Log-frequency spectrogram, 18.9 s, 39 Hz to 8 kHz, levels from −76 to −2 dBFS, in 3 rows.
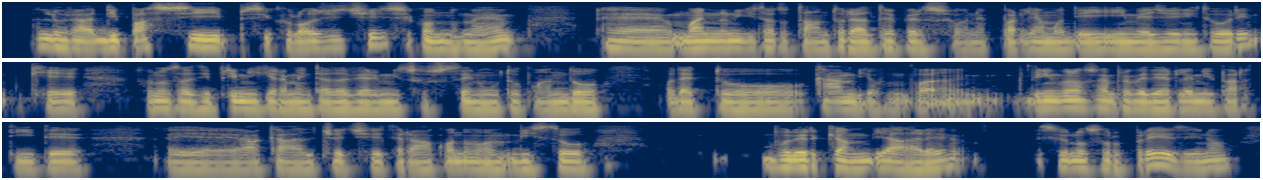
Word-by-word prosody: Allora, 110 -5 +2
di 105 +1 +2
passi 110 0 +6
psicologici 105 +7 0
secondo 95 -8 +1
me, 95 +4 0 0.3
ehm, 95 -3 +1
m'hanno 100 +3 +4
aiutato 100 0 -1
tanto 90 +3 -2
le 100 - +4
altre 95 +1 +1
persone. 90 -2 -1
Parliamo 95 0 -1
dei 95 0 0
miei 95 0 +2
genitori, 95 +5 0
che 95 0 -1 0.2
sono 100 0 -1
stati 95 -1 0
i - - -3
primi 95 +1 +1
chiaramente 95 -1 -1
ad 90 - +1
avermi 90 0 0
sostenuto 90 0 0
quando 90 0 -1 0.2
ho - - -5
detto: 90 -1 -1
"Cambio"; 95 -2 -1
Vua - - -2 0.3
venivano 105 +1 +3
sempre 100 -2 -1
a - - -4
vedere 95 -1 +2
le 95 - +2
mie 95 0 -1
partite, 95 0 -3 0.4
ehm, 90 -1 -3
a 90 0 -1
calcio, 90 -1 -2
eccetera. 95 0 -2
Quando 95 0 -1
m'han 90 0 -2
visto 95 0 0 0.9
voler 110 +1 +5
cambiare, 100 0 +2 0.3
si - - -4
sono 105 -1 +2
sorpresi, 105 +1 0
no, 110 +3 -3
95 Hz, 160 wpm, -23 LUFS, 90-100 Hz, 0.9 s, passi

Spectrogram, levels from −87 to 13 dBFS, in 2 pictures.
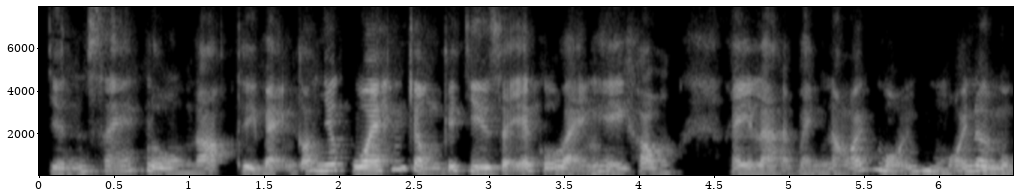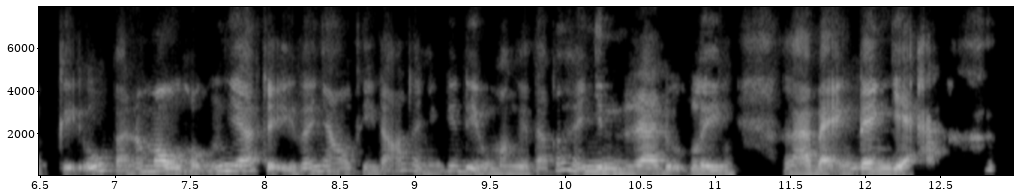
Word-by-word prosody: Chính 215 +1 -4
xác 250 +3 -5
luôn 195 -5 0
đó. 190 +1 +1 0.2
Thì 460 -4 +3
bạn - - -1
có 240 - +1
nhất 285 +2 +2
quán 240 +11 +6
trong 205 - +1
cái 240 - +2
chia 225 -4 +4
sẻ 215 - +1
của 205 +2 0
bạn 245 - 0
hay 190 -5 -2
không? 200 -2 +1 0.5
Hay 185 -1 +1
là 175 -3 -2
bạn 145 +5 -8
nói 195 - -2
mỗi 255 - -1 0.2
mỗi 180 - -3
nơi 245 -1 +3
một 185 -5 -2
kiểu 425 -8 0
và 255 - -3
nó 205 - -5
mâu 240 -2 +4
thuẫn 245 +2 -3
giá 260 -1 +3
trị 465 -4 0
với 205 - -2
nhau, 220 -5 -5
thì - - -8
đó 295 - -6
là 255 - -7
những 180 -4 -11
cái 250 - -6
điều 200 -6 -1
mà 175 -2 -6
người 160 -1 -3
ta 195 +6 -7
có 295 - -5
thể 280 - -3
nhìn 220 -5 +1
ra 190 +3 +4
được 190 - -3
liền. 165 -3 +1 0.3
Là 175 -4 +2
bạn 165 +5 +3
đang 215 0 +5
giả - - +7 0.5
kh - - -10
215 Hz, 250 wpm, -24 LUFS, 185-250 Hz, 0.5 s, giả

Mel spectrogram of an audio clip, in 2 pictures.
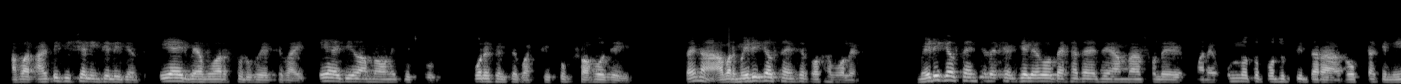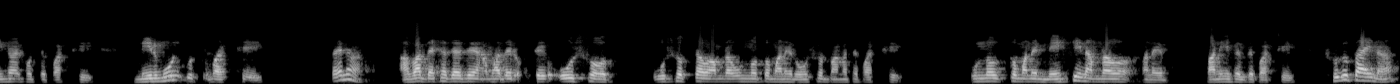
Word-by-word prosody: আবার 125 0 +2
artificial 150 +2 -2
intelligence 125 -4 -4 0.2
AI 155 0 +6
এর - - -4
ব্যবহার 120 0 +1
শুরু 120 -3 -6
হয়েছে 110 0 -5
ভাই। 100 -1 -2 0.2
এআই 160 -2 +5
দিয়েও 140 -1 +1
আমরা 125 0 -4
অনেক 120 0 -8
কিছু 115 0 -12 0.5
করে 140 -1 +3
ফেলতে 125 -3 -5
পারছি - - -7
খুব - - -7
সহজেই। 115 -5 0 0.6
তাই - - +1
না? - - +3
আবার 135 - +4
মেডিকেল 170 +3 +5
সাইন্স 140 -1 -2
এর - - -7
কথা 120 0 -4
বলেন। 105 -2 -5 0.7
মেডিকেল 200 -1 +5
সাইন্স 165 -2 -1
এ - - -6
দেখা 155 +1 -5
গেলেও 150 -1 +5
দেখা 140 +1 -3
যায় 135 -1 +1
যে 130 - -3
আমরা 120 0 -3
আসলে 120 0 -5 0.3
মানে 115 -1 -5 0.2
উন্নত 145 0 -4
প্রযুক্তির 135 +1 -5
দ্বারা 115 -2 +3 0.2
রোগটাকে 120 +1 -3
নির্ণয় 130 +3 -2
করতে 475 - -6
পারছি, 470 - -7 0.6
নির্মূল 145 +9 +4
করতে 150 - -6
পারছি। 120 0 0 0.8
তাই - - +3
না? - - +1 0.5
আবার 150 +1 +7
দেখা 155 +2 +1
যায় 145 -1 +6
যে 145 - +6
আমাদের 130 +2 +3 0.2
যে - - +4 0.2
ঔষধ, 145 -4 +3 0.5
ঔষুধটাও 145 +2 +3
আমরা 135 0 0
উন্নত 135 -1 -2
মানের 125 -1 +1
ঔষধ 120 +3 -5
বানাতে 115 +1 -4
পারছি। 110 - -8 0.8
উন্নত 145 +1 +1
মানের 135 -1 +3
মেশিন 130 +9 +1
আমরা 130 0 +4
অ - - +4 0.2
মানে 110 -2 -2 0.5
বানিয়ে 125 +2 +2
ফেলতে 120 -2 0
পারছি। 105 0 -4 0.4
শুধু 170 +6 +3
তাই 180 -2 +9
না 120 - +1
135 Hz, 165 wpm, -22 LUFS, 120-145 Hz, 0.8 s, তাই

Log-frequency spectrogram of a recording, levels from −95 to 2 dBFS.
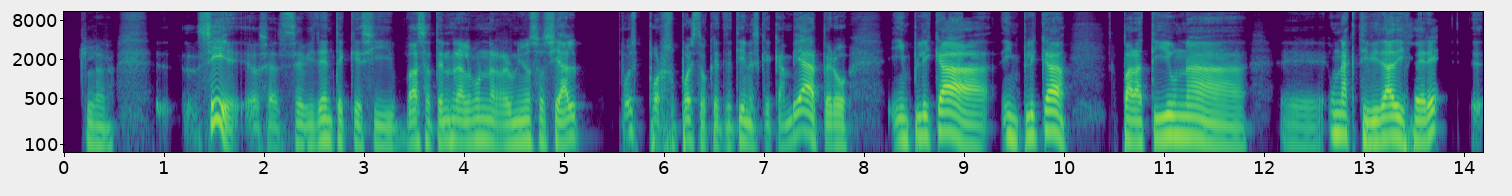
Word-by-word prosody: Claro. 95 -3 -8 0.8
Sí, - - +2 0.2
o - - -9
sea, 95 -1 -8
es 90 +4 -11
evidente 105 +3 -3
que 100 -3 -5
si 95 -1 -6
vas 110 0 -1
a - - -6
tener 120 +1 -2
alguna 115 +1 -1
reunión 105 +3 -2
social, 120 +3 -1 0.3
pues, - - -8
por - - -7
supuesto - - -4
que - - -7
te 95 - -10
tienes 100 -3 -4
que 100 - -12
cambiar, 105 - +2
pero, 100 -3 -1 0.4
implica 125 -3 +4
implica 140 +5 +3 0.5
para 115 -3 +3
ti 130 +2 +2
una, 105 -10 +2 0.3
eh, 95 -2 -13
una 150 -1 +2
actividad 125 0 +3
difere 125 +7 +2 0.2
eh 400 - -13
115 Hz, 140 wpm, -20 LUFS, 100-130 Hz, 0.8 s, implica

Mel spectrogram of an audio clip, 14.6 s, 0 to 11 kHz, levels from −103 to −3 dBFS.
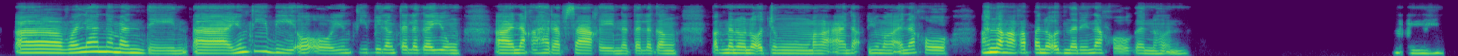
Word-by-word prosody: Ah, 215 0 +5
wala 260 +6 +5
naman 225 -7 +3
din, 165 0 -5
ah, 180 -1 +3
yung 240 +9 +2
TV, 225 -11 -3
oo, 180 -4 -1
yung 190 +3 -6
TV 210 -1 -13
lang 195 -1 -3
talaga 190 -1 -2
yung, 180 -1 -1 0.3
ah, 185 -1 +4
nakaharap 190 -1 -1
sa 180 -3 +2
akin 165 -1 -3
na 165 - -4
talagang 170 0 -3 0.3
'pag 190 - -5
nanonood 185 -3 +2
yung 175 -2 -3
mga 170 -1 -1
ana 180 +3 -2
yung 190 -1 -4
mga 180 - -2
anak 205 +1 -1
ko, 180 -2 -1 0.3
ah, 215 - +1
nakakapanood 200 -3 +4
na 185 - +1
rin 185 +1 -5
ako, 190 -3 -7
ganun. 165 - -5 2.2
Mm. 175 +1 -5
185 Hz, 145 wpm, -21 LUFS, 175-205 Hz, 2.2 s, Ah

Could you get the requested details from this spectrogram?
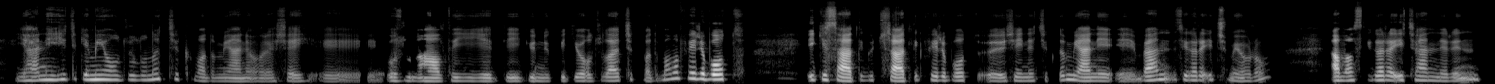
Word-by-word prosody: Yani, 185 +4 -2
hiç 235 +2 -6
gemi 225 -1 +3
yolculuğuna 210 +1 -3
çıkmadım. 170 - -13
Yani, 150 0 -6
öyle 145 0 -12
şey, 155 -1 -8 0.2
eee, 140 - -15
uzun, 165 0 -8
6-7 155 0 -3
günlük 155 -1 -10
bir 165 - -9
yolculuğa 165 +1 -2
çıkmadım 225 +2 -13
ama 260 +5 -2
feribot 250 -5 +6 0.6
2 210 +2 0
saatlik, 190 -1 +6
3 195 - -14
saatlik 160 +6 +6
feribot, 185 -2 -5
eee, 155 0 -5
şeyine 170 -1 -7
çıktım. 210 +5 -6
Yani, 165 -2 +3
eee, 75 0 -10
ben, 215 +6 +3
sigara 205 -3 -4
içmiyorum 185 - -8 0.6
ama 185 +1 +6
sigara 200 0 -1
içenlerin 195 - -3
185 Hz, 130 wpm, -24 LUFS, 155-215 Hz, 0.6 s, feribot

